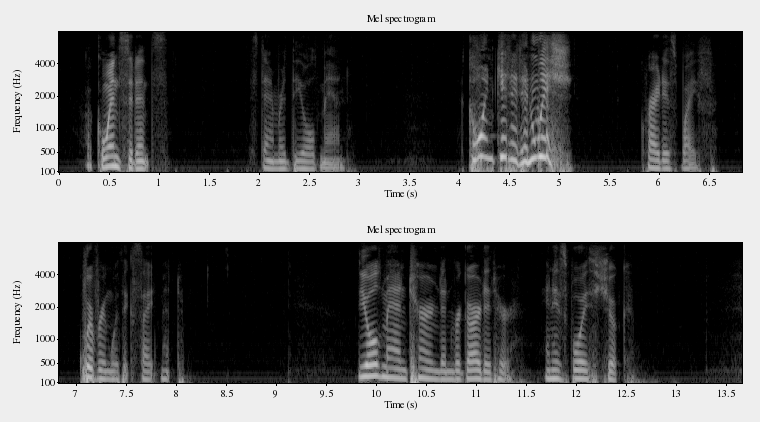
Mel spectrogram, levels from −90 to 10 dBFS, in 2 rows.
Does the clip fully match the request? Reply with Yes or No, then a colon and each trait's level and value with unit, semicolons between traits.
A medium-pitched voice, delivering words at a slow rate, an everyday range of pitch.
Yes: medium, 175 Hz; slow, 125 wpm; average, 4.2 semitones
